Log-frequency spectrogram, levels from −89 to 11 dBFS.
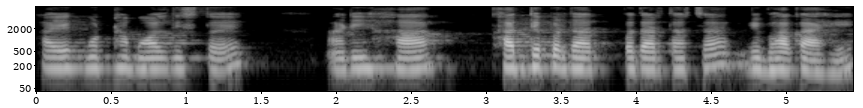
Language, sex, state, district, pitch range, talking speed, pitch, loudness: Marathi, female, Maharashtra, Pune, 165-175 Hz, 130 wpm, 165 Hz, -21 LUFS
